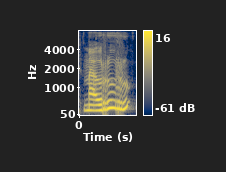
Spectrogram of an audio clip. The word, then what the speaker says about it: Maururu: Maururu, Kenny est là. J'ai bien prononcé. – Super.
